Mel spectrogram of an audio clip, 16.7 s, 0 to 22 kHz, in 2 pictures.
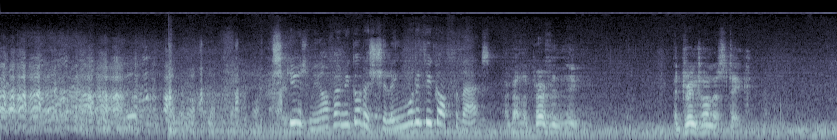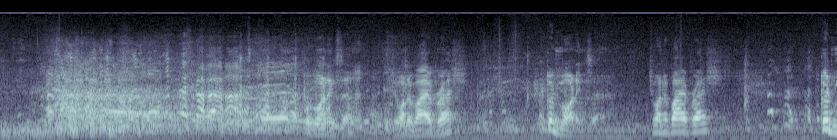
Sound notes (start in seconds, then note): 0.0 audience laughs; 8.5 audience laughs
